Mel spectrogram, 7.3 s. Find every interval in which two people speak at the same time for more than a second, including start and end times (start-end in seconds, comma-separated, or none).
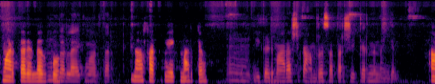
none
